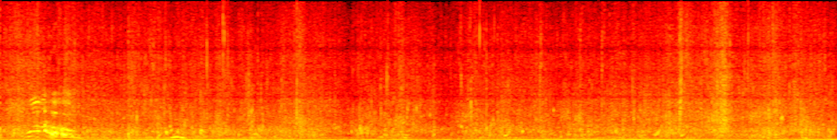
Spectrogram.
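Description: Pool water splashing and sloshing continuously as two children drive bodyboards through it to whip up waves. A child's brief shout rings out about half a second in, and a steady low hum runs underneath.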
